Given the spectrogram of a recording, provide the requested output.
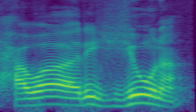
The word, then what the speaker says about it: حواریون: ہیں۔ اذ قال الحواریون، حواری یہ مفرد ہے اور اس کی جو جمع ہے یہاں اس پوزیشن میں حواریون یوں ہم پڑھیں گے کیونکہ یا مشدد ہے۔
